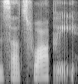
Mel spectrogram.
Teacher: The exact same thing happens in satsvapi, merging u and a into a va. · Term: yan sandhi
